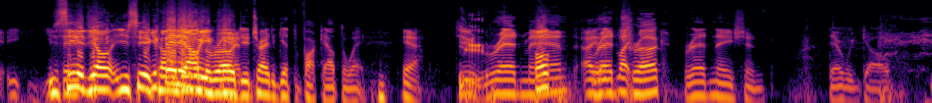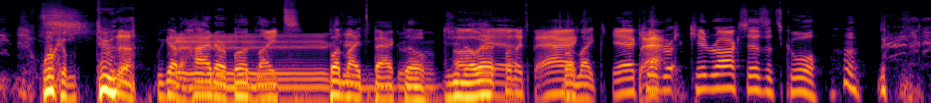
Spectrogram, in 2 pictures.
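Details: Adult male speakers in casual conversation; typical adult male speech.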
